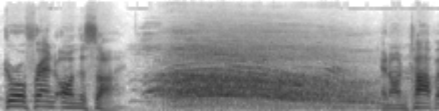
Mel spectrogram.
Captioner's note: audience gasping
